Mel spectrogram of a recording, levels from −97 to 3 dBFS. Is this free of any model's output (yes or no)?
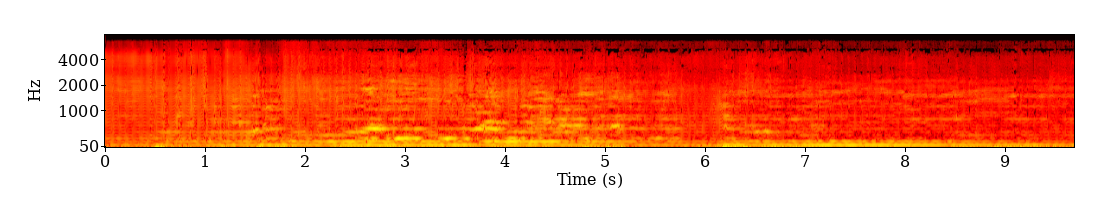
no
